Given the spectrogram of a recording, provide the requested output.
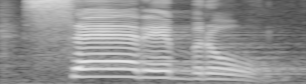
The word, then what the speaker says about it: cérebro: Cérebro. Cérebro, mesma coisa. A sílaba tônica é o sé.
